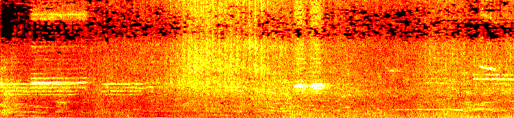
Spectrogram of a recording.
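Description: Street noise of motorbikes and other traffic with people's voices, over loudspeaker music whose heavy bass carries on for the first couple of seconds and then drops away.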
